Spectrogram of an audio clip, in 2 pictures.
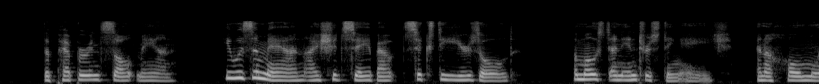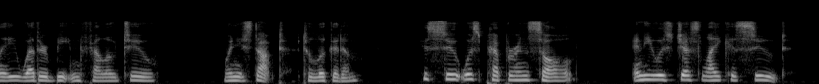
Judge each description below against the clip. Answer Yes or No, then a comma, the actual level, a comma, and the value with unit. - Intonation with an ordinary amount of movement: Yes, average, 3.0 semitones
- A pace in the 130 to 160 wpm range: No, average, 170 wpm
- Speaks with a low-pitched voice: No, high, 190 Hz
